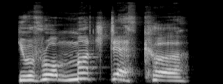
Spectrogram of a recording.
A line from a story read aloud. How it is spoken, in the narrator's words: shouted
